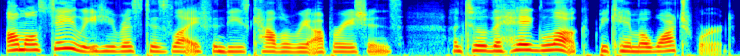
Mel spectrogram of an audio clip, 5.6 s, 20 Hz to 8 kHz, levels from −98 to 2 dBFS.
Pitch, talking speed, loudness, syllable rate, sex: 215 Hz, 175 wpm, -18 LUFS, 5.9 syllables/s, female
